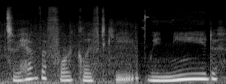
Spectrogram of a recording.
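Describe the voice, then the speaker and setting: A soft-spoken woman giving chill, low-key ASMR gameplay commentary, murmuring to herself and sometimes slipping toward a whisper. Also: normal speed, a little hiss or hum. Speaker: gaming video host.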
